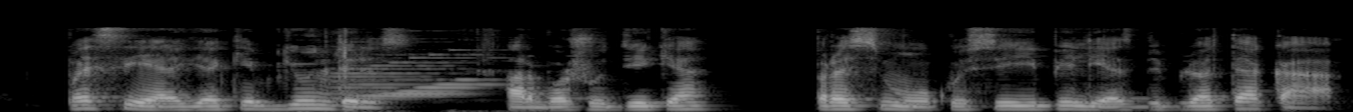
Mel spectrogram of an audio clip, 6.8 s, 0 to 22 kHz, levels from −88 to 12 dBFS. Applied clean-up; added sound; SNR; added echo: classical method log-MMSE.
